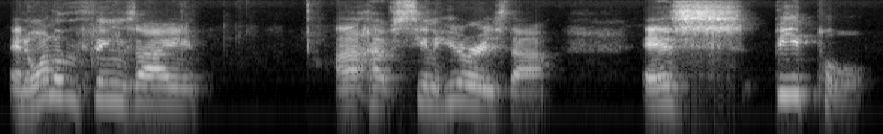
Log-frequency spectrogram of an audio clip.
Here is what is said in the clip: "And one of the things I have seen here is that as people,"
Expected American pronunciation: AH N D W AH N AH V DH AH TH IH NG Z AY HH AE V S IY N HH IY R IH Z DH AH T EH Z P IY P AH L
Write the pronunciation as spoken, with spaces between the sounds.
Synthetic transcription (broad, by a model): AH N W AH N AH V DH AH TH IH NG Z AY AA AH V S IY N HH IY R IH Z DH AH T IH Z P IY P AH L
